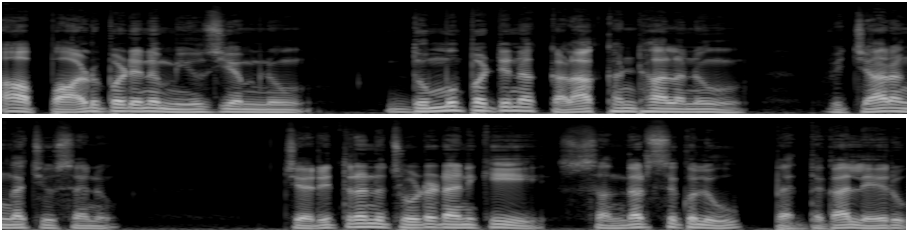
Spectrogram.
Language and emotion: Telugu, sad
